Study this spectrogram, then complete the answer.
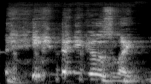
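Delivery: high, drawn-out monster laugh; Bowser laugh. Retold or imitated. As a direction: cackle like a happy Bowser. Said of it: "What does Bowser say when he's, like, really happy?".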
